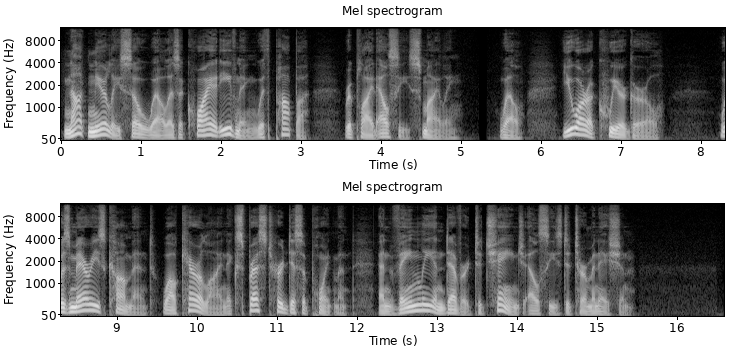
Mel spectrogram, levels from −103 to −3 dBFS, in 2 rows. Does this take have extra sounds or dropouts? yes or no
no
